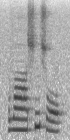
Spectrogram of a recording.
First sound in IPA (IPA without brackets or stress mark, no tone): v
